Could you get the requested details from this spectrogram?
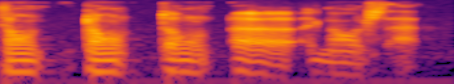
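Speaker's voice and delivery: hushed, stammering, stumbling whisper. Whispering a warning to Hermione in character: whispering. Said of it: "whisper to Hermione".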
